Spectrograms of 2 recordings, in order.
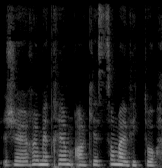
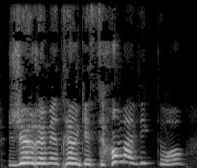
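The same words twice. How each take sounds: First: Said in the usual way. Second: Loud amused retake with a laugh. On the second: Shown as a demonstration. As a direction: repeat it louder, breaking into a laugh midway.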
